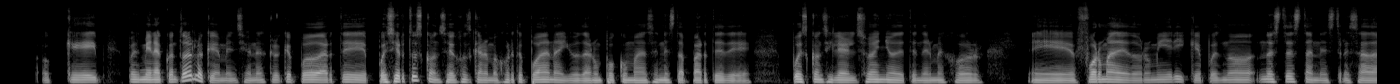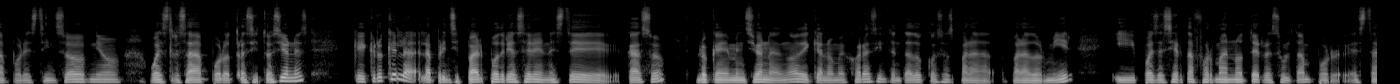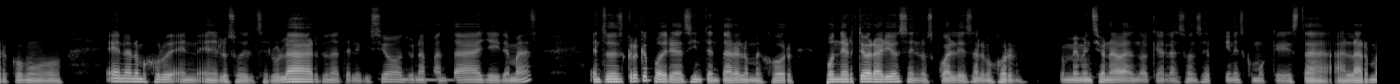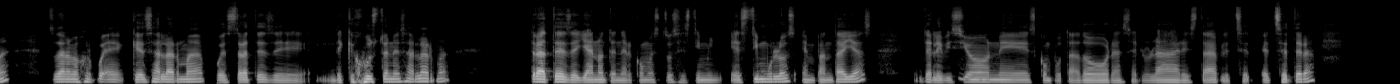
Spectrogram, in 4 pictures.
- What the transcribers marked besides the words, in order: none
- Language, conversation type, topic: Spanish, advice, ¿Cómo puedo manejar el insomnio por estrés y los pensamientos que no me dejan dormir?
